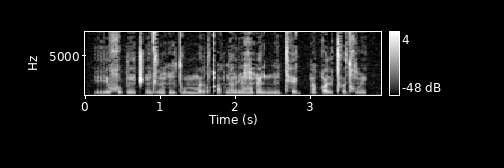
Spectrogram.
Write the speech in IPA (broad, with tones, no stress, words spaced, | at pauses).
re˨ χʷɯ˧plẽ˨t͡ʃʼẽ˨d rõ˧pĩ˨ɡ tʷa˧mːʌ˧rqʼã˨˦p ɡã˧rĩ˦ʁʷĩ˦p ɛ̃˦dmːĩ˨d tʰɛ˧ɡpːɛ̃˨ qʷɯ˦r tʰʌ˨dχʷẽ˨˦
